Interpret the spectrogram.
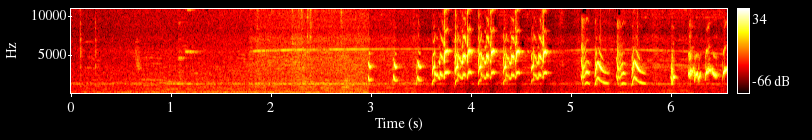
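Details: Asian pied starling singing as a lure for other starlings: after about three seconds of hiss and low rumble, a fast run of sharp repeated chirps and short slurred whistles begins and continues to the end.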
